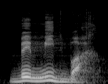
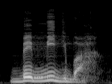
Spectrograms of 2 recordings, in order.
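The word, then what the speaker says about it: במדבר: Você quer saber como se pronuncia números em Deuteronômio? Em hebraico? Bemidbar. Bemidbar.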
